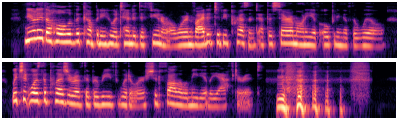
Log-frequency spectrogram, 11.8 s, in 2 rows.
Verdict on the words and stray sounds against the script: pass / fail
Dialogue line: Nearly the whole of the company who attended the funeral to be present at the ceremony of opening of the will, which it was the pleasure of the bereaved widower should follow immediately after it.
fail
